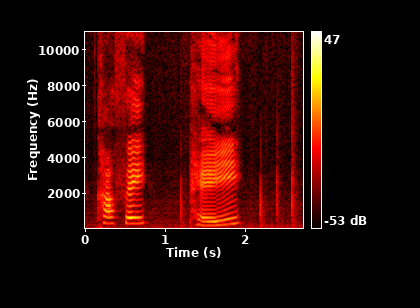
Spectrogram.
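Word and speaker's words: 咖啡陪你: 있을까요 자 한번 볼게요 카페 커피죠 커피 카페 커피입니다 카페이 베이니 베이니 베네랑 좀 발음이 비슷하죠 베이니 근데 베이는 뭐다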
